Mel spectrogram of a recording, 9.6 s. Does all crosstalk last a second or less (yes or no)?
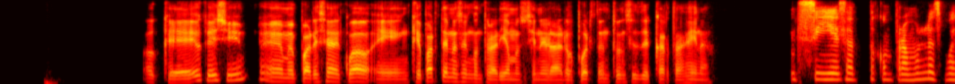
yes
